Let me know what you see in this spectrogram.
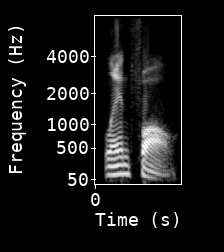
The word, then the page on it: landfall: American English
